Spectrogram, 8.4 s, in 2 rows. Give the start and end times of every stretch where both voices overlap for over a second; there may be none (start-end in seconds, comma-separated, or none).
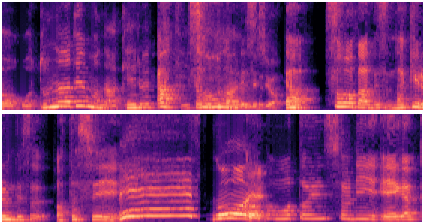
1.5-2.9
